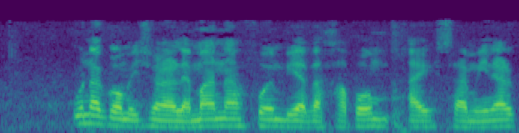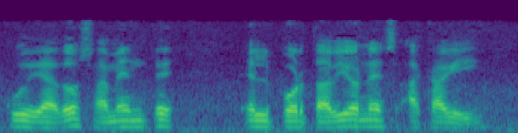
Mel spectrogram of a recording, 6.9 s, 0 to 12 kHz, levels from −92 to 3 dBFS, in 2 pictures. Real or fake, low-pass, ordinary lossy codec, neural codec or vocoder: real; 7.2 kHz; MP3, 64 kbps; none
